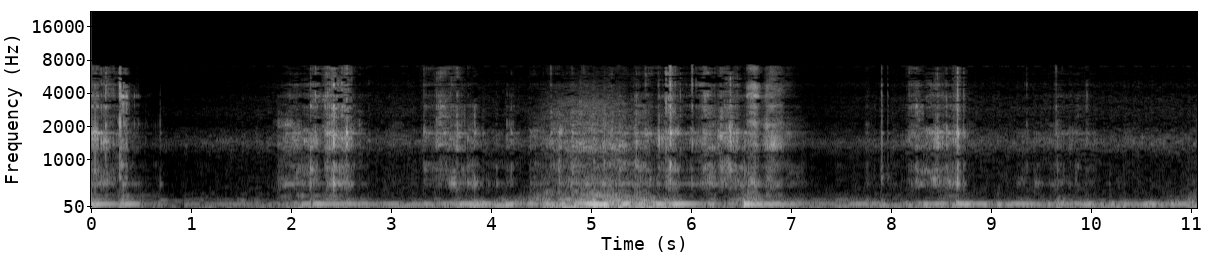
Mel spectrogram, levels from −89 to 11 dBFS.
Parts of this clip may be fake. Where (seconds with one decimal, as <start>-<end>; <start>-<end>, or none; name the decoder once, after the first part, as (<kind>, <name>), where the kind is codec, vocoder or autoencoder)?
6.6-7.8 (vocoder, WaveNeXt)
